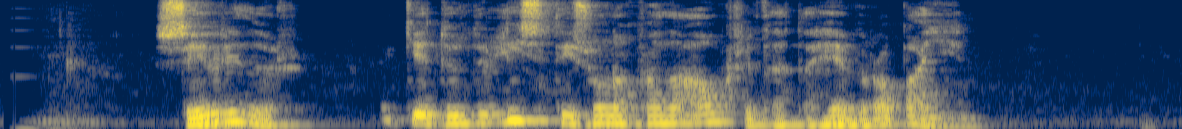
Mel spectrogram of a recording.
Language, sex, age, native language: Icelandic, male, 40-49, Icelandic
